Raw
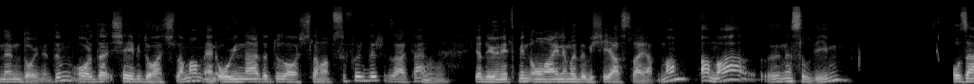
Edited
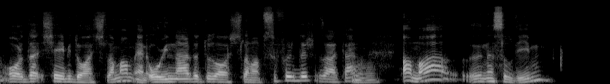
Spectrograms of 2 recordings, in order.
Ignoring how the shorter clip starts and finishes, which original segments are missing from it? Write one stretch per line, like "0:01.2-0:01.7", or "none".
0:04.6-0:06.9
